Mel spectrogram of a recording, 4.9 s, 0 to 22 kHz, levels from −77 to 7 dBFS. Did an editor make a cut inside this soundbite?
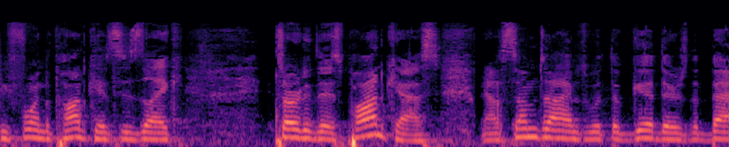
yes; 2 cuts; at 1.8 s, 3.2 s

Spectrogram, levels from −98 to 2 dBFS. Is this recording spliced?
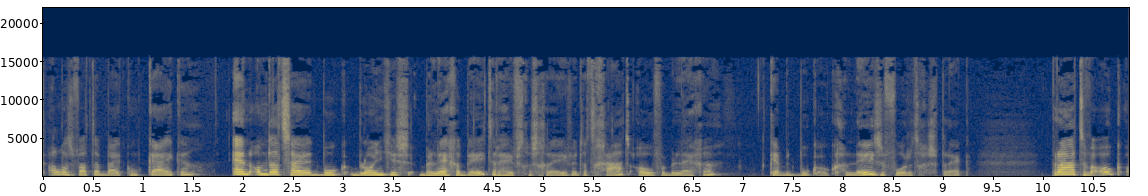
yes; 1 cut; at 1.7 s

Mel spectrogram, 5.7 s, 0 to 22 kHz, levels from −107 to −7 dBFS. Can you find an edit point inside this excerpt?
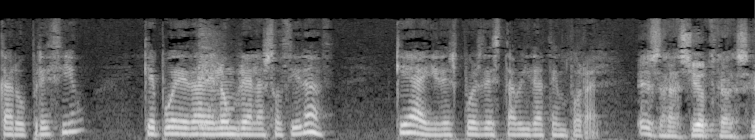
yes; 1 cut; at 2.7 s

